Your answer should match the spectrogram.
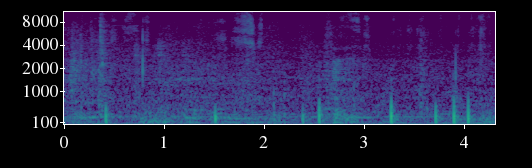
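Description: Near silence, with the faint sound of a marker writing on a whiteboard: scattered soft taps, more of them in the second half, and a brief scratch of the pen.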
